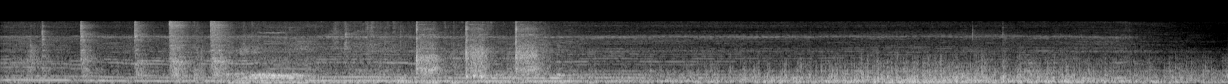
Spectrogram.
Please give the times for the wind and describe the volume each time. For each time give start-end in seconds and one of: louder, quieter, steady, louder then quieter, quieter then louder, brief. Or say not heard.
0.0-12.2 louder.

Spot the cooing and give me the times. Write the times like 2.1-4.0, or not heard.
2.1-5.8.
